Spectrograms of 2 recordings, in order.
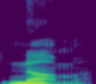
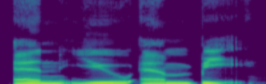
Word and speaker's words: numb: They do this to make your mouth numb. N u m b. The b is silent.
